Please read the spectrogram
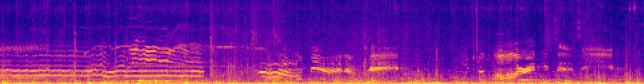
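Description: Barnstormer kiddie roller coaster train running with a steady low rumble and wind on the microphone, with a high, steady squeal in the first two or three seconds. From about three seconds in, riders' voices call out over the rumble as the ride ends.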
